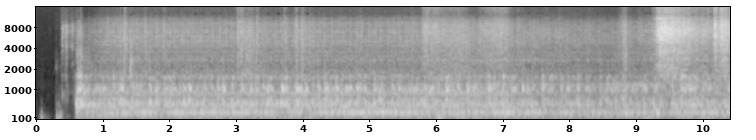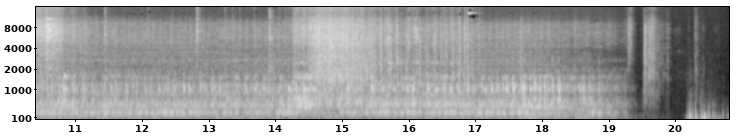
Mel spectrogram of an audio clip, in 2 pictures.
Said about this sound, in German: Genau, jetzt machen wir kurz die Malzmühle an. Das ist eigentlich so der allererste Produktionsschritt, wenn es ans Brauen geht. Ein Tag vor dem Brautag wird immer das Malz, Malz frisch geschrotet. Das hört sich so an.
